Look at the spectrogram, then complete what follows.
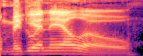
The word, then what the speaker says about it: Manganiello: Joe Manganiello. I can never pronounce There you go.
